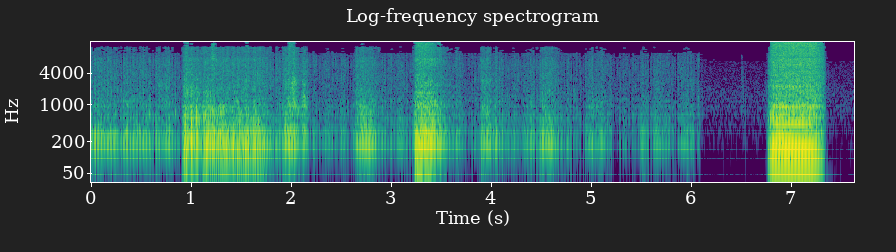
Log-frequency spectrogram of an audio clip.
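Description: Deep, rumbling, fluttering snore sounds in quick bursts, like an engine idling, then one loud final snore; heavy snoring.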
